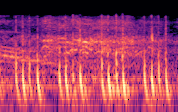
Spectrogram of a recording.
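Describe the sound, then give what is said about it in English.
Horse hooves clip-clop in quick, repeated groups of hollow knocks, a brisk galloping rhythm, fairly loud over a steady background hiss. “Whoa! Aw, come on, horse boy!”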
